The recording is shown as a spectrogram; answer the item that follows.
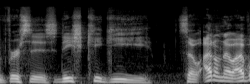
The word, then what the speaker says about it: Nishikigi: You know how the Japanese kind of truncate some of those vowels. You say Nishikigi, and then you hear other guys pronounce every vowel. So it's Nishikigi.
